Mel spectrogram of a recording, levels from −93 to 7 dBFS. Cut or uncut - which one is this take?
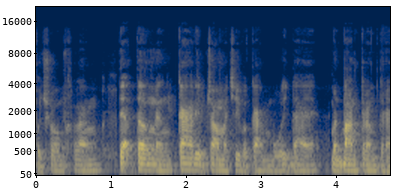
cut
